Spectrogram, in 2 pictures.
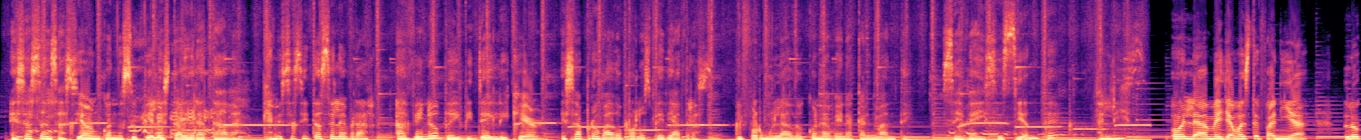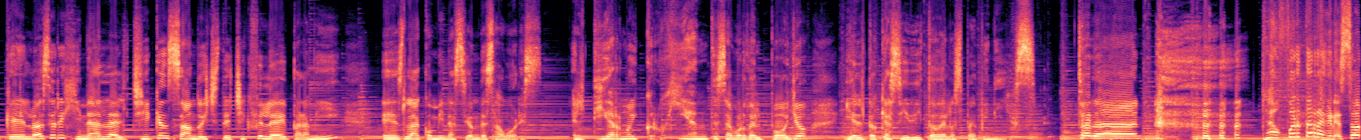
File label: Commercial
